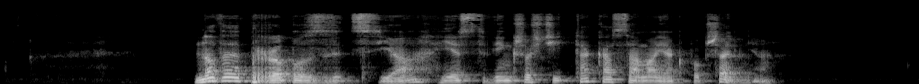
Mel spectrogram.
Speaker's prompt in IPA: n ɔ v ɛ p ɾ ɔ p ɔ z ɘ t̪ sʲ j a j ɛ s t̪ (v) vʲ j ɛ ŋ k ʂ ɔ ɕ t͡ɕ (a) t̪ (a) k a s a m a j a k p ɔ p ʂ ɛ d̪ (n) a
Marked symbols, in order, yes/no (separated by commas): yes, no, yes, no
